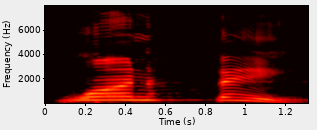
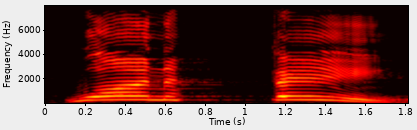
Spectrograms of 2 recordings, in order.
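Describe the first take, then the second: First: "One" stressed, falling. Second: "One" and "thing" hammered out louder and higher; loud emphatic. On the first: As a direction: lean on "One thing". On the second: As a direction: hit "One thing" hard, word by word. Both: Shown as a demonstration.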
